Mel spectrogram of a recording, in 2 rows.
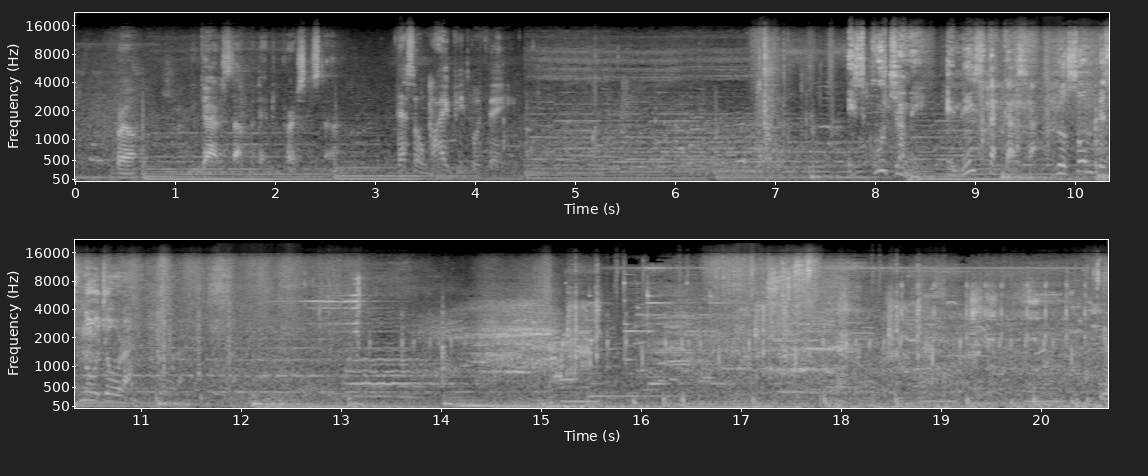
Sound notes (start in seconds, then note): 6.3 instrumental music; 6.3 speaking in foreign language; 6.8 door opening; 11.7 instrumental music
